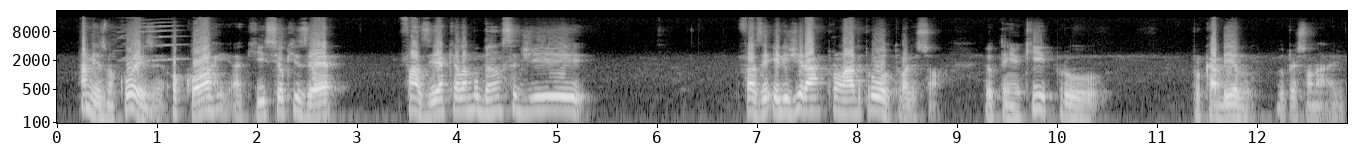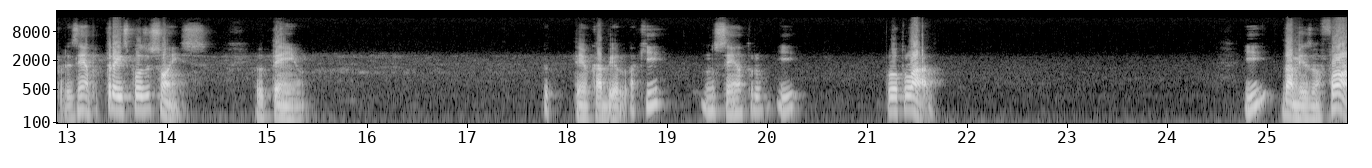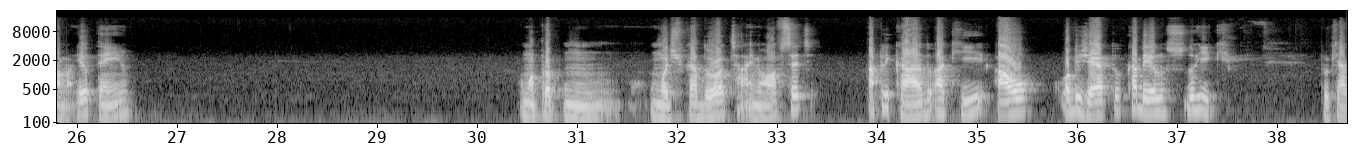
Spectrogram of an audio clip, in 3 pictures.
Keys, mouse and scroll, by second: 0.6-1.4 ctrl+middle drag, 1.4-2.1 ctrl+shift+middle drag, 5.1 click, 7.3-11.2 drag, 12.2 click, 14.1 Tab, 16.6 Tab, 17.3 Tab, 17.8-24.8 drag, 25.1 Tab, 26.1 Tab, 27.0 Tab, 29.2 click.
